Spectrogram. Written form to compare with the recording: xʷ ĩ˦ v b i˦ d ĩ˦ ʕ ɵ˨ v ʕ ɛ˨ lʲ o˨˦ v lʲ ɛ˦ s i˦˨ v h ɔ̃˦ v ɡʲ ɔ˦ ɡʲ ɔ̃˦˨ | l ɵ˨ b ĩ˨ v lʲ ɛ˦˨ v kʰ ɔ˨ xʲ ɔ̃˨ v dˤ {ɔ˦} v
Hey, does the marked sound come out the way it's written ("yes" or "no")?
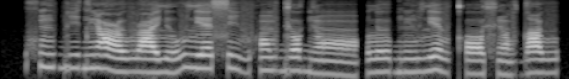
no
